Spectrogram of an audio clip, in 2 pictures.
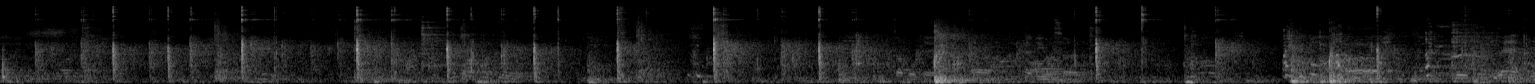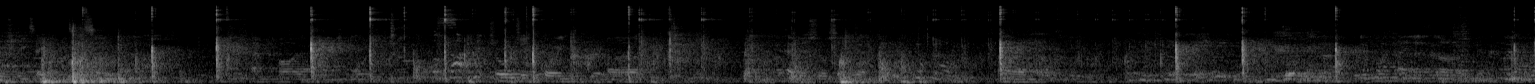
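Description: Table tennis ball clicking off bats and the table in a series of rallies: sharp ticks about every half second, in runs separated by short pauses between points.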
